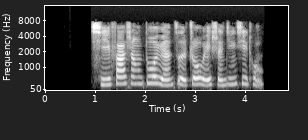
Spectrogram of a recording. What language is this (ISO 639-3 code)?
zho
